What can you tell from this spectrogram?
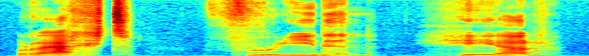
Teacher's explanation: We will use the flipped R that is closer to Southern German just because it sings better.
